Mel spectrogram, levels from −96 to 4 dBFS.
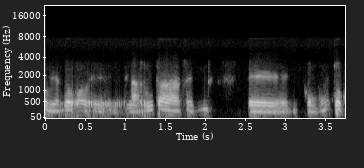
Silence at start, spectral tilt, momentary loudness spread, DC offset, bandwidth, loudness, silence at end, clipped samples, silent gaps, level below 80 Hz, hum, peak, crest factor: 0 s; -9.5 dB/octave; 12 LU; under 0.1%; 3.6 kHz; -28 LUFS; 0.05 s; under 0.1%; none; -62 dBFS; none; -12 dBFS; 16 dB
